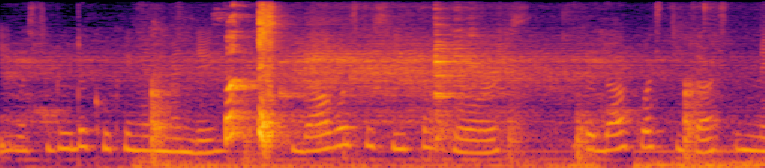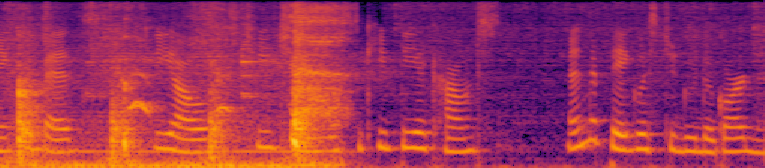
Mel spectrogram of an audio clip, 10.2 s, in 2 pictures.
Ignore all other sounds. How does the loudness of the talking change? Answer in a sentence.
The volume of the talking stays about the same.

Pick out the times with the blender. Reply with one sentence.
The blender can't be heard in this clip.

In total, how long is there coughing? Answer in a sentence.
You can hear the coughing for 2 seconds altogether.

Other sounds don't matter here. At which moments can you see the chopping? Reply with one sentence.
The chopping can be heard from 0.8 to 7.4 s.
